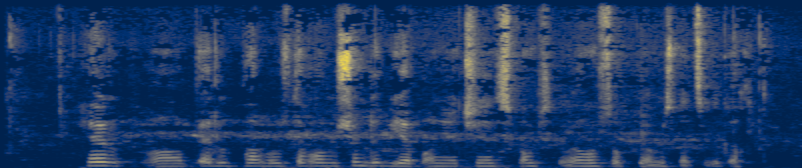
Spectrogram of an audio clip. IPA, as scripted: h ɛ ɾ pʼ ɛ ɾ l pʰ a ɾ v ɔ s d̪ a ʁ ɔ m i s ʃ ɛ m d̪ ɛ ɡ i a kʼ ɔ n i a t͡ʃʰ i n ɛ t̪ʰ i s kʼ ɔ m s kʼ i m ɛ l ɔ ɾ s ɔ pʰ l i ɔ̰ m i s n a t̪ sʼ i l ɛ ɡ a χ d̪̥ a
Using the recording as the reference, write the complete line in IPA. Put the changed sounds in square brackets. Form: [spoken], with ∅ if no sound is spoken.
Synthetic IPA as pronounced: h ɛ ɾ pʼ ɛ ɾ l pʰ a ɾ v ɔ s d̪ a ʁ ɔ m i s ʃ ɛ m d̪ ɛ ɡ i a [pʼ] ɔ n i a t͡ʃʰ i n ɛ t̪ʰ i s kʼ ɔ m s kʼ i m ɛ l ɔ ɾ s ɔ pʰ l i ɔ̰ m i s n a t̪ sʼ i l [i] ɡ a χ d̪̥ a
